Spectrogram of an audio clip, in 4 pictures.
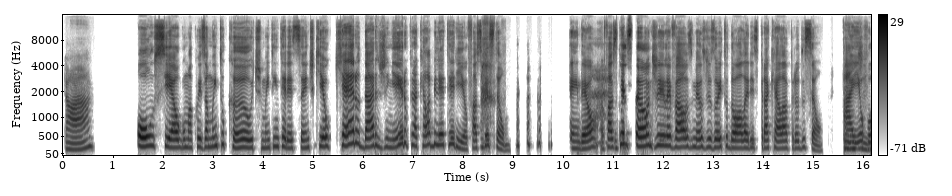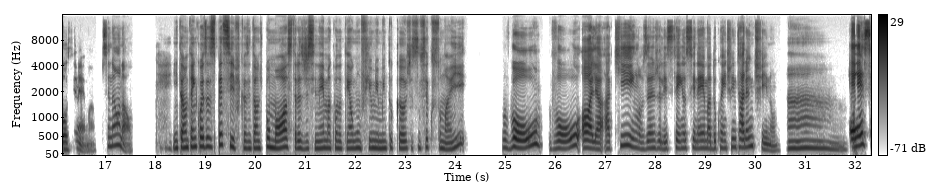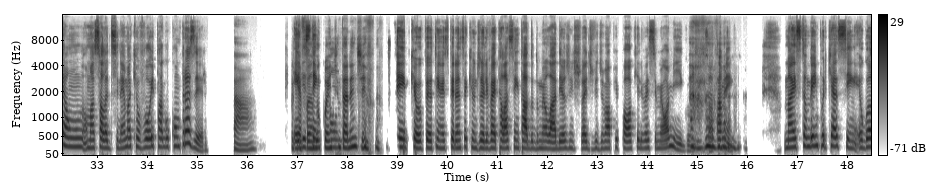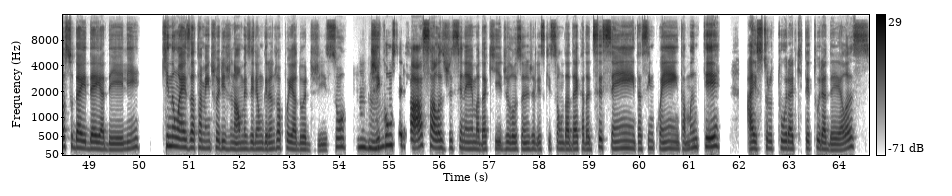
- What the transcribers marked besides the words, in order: in English: "cult"; other background noise; laugh; tapping; in English: "cult"; drawn out: "Ah"; chuckle; laugh
- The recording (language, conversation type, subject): Portuguese, podcast, Como era ir ao cinema quando você era criança?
